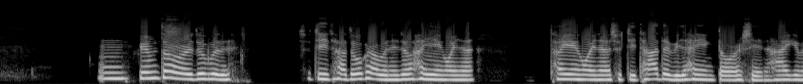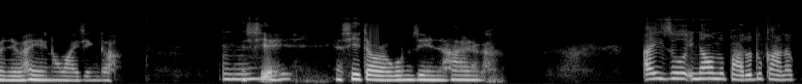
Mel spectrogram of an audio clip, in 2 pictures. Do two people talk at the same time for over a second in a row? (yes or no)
no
